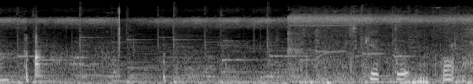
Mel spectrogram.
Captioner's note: laughs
